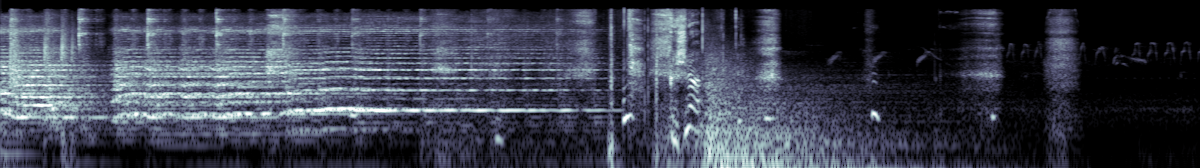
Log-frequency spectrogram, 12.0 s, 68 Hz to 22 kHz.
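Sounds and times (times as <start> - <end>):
low rumble: 7.0 - 10.5
birds chirping: 7.8 - 12.0.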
